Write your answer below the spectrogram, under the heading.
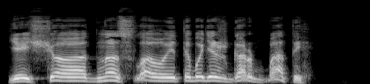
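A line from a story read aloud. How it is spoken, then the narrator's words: Yelled. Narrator (Russian): Я завопил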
